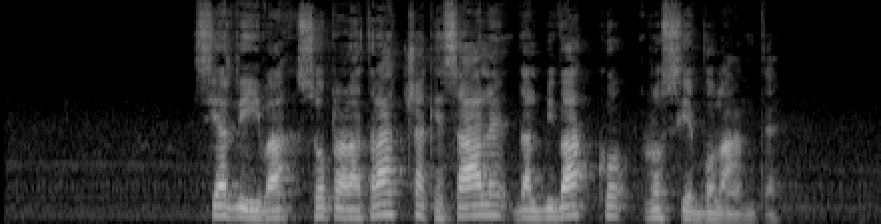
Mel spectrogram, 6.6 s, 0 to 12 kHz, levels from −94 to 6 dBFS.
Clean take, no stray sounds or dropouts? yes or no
yes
